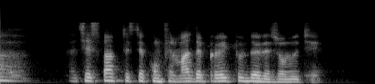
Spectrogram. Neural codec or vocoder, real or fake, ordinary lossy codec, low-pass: codec, 16 kHz, about 1 kbps, DyCAST, with the encoder's durations; fake; Opus, 64 kbps; 7.2 kHz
